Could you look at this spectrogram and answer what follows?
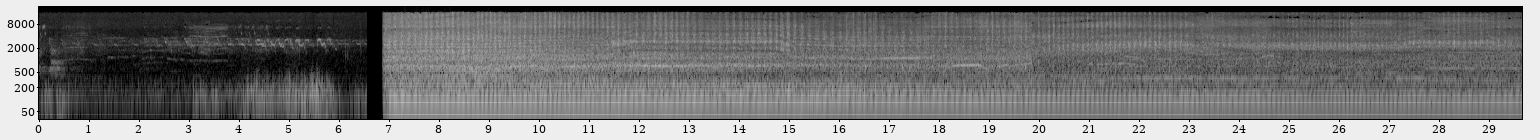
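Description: Tractor diesel engine running steadily at idle, a loud even low hum, coming in abruptly about seven seconds in after a brief gap; before that only quieter, mixed outdoor sounds.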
